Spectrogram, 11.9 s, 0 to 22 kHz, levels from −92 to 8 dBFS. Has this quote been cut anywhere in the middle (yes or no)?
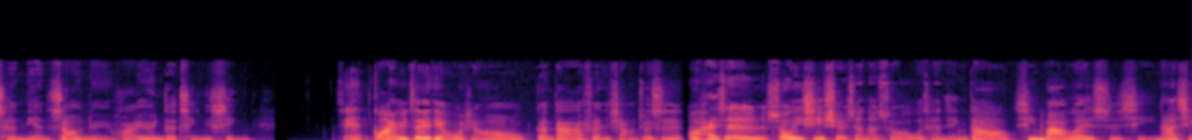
no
